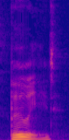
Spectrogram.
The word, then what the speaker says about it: buoy: Buoyed by life vests, they swam. – Buoyed. How is it spelled? B-U-O-Y. – Americans say buoy, we say buoy.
